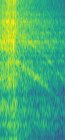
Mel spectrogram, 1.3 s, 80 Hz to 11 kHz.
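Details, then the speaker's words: 1968 Camaro, 327 V8 with 4-speed, newly fitted Holley carburettor, mechanical fuel pump, weak battery: brief cough and surge that dies within a second, not catching; fuel starvation, fuel not yet up in the bowls. "Boy, it wants to, doesn't it? [Music] Trying to get that fuel up in the bowls while I still have some battery. And since it's a mechanical pump, it's not going to happen instantly."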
